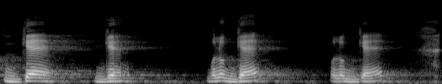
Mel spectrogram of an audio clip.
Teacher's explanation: गे को बोलते समय हमारी जो कंठ ध्वनि है वहाँ कंपन होती है। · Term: सघोष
